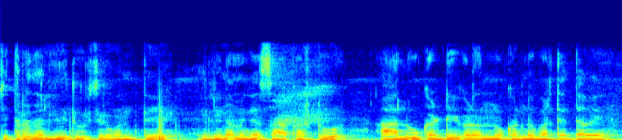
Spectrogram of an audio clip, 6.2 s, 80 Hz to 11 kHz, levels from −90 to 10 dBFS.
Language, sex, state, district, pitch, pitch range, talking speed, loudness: Kannada, male, Karnataka, Bidar, 120 Hz, 120-125 Hz, 75 wpm, -15 LUFS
